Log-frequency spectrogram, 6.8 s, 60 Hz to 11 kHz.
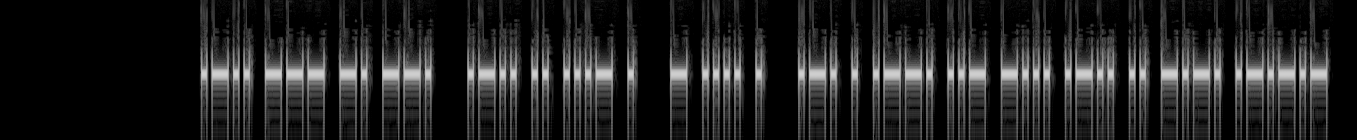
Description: Morse code, heard as a keyed tone, about 44 wpm, 700 Hz. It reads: LONG LIVE THE REPUBLIC.
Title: Sentences from Top 1500 Words 45wpm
